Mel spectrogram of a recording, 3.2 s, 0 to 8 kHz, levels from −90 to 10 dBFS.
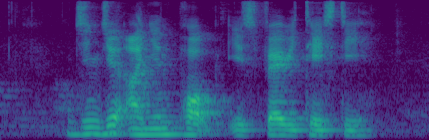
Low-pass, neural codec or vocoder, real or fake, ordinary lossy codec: none; none; real; none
